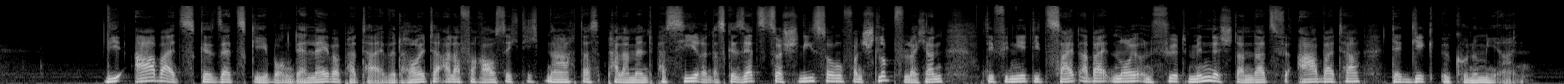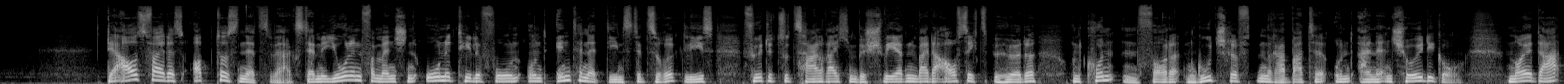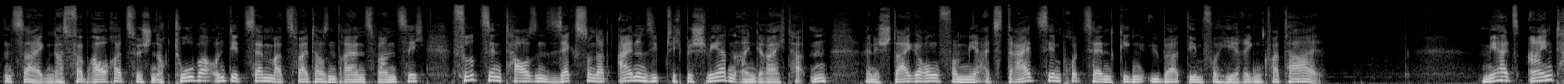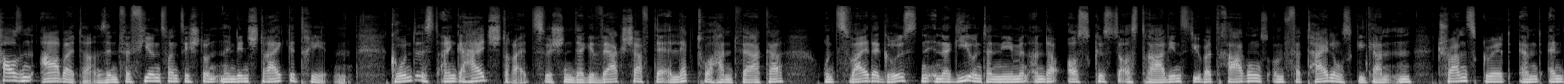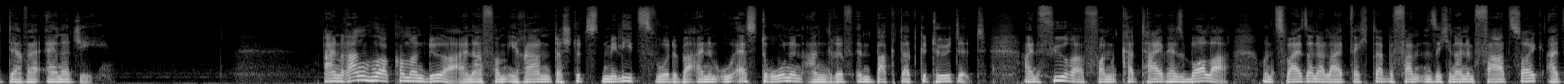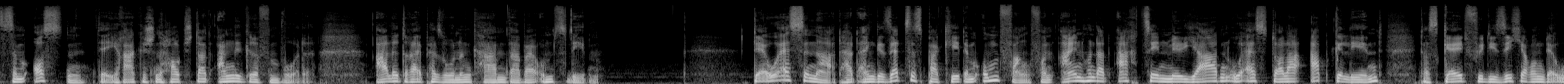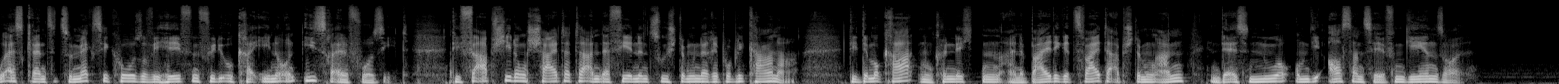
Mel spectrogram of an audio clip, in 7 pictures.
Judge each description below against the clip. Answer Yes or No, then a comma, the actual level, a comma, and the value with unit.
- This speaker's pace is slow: Yes, slow, 120 wpm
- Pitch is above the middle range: No, low, 125 Hz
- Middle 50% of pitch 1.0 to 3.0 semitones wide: No, average, 4.0 semitones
